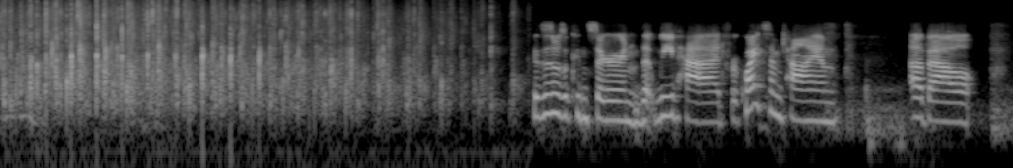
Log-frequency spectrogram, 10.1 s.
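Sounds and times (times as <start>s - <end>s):
round of applause: 0.0s - 5.3s
speech: 5.4s - 9.8s.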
